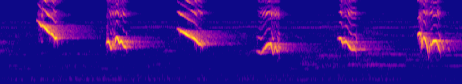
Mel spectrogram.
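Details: Song of the red-cowled cardinal for chicks: six bright whistled phrases, some sliding down steeply from very high, others shorter and lower, repeated steadily with a quiet low hum underneath.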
